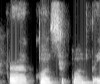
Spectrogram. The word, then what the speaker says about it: consequently: Consequently, yes, the first syllable stressed.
